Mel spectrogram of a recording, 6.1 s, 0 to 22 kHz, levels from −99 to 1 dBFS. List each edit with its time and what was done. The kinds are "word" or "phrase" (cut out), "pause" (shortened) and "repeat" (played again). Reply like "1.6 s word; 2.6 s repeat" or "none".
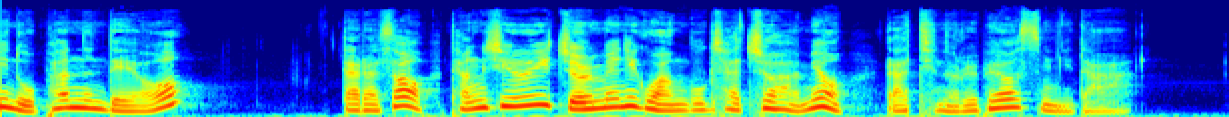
2.2 s pause; 3.6 s phrase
